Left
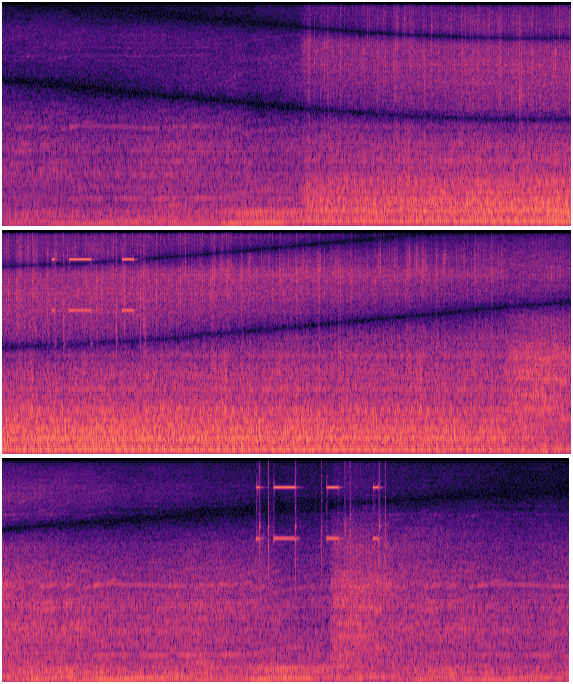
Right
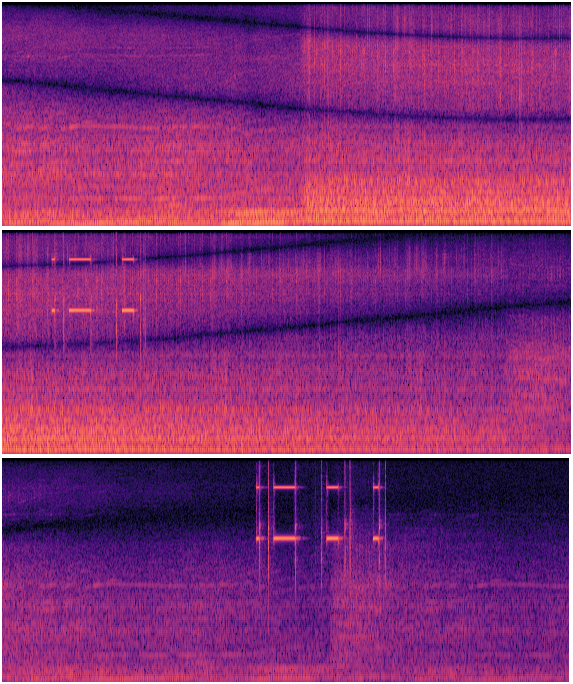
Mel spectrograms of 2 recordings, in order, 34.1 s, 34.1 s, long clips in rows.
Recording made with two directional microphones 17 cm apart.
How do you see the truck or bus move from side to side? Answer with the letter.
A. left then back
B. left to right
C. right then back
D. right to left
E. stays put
D.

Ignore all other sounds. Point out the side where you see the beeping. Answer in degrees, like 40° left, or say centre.
20° right.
